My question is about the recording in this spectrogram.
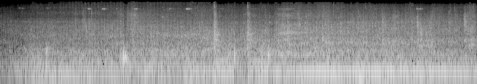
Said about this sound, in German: Ein klappriger Kleintransporter fährt über eine Hügellandschaft aus Restmüll. Die Ladefläche ist mit alten Holzlatten umbaut. Nach oben hin ist der Laster offen.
